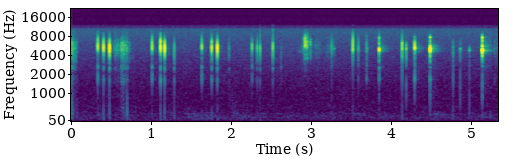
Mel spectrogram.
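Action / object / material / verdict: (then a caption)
tap / small glass candle jar tapped with fingernails / glass / none. Long nails tap and scratch the glass sides and rim of a small glass jar candle full of solid green wax, held close to the microphone. Quick, bright, high clicks come in an uneven series, mixed with short, airy scratching strokes over a quiet background. Each tap stops almost instantly.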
